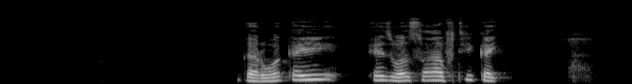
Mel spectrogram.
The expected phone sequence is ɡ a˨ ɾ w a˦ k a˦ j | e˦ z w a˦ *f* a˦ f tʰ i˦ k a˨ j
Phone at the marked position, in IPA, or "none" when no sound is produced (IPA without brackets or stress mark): s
